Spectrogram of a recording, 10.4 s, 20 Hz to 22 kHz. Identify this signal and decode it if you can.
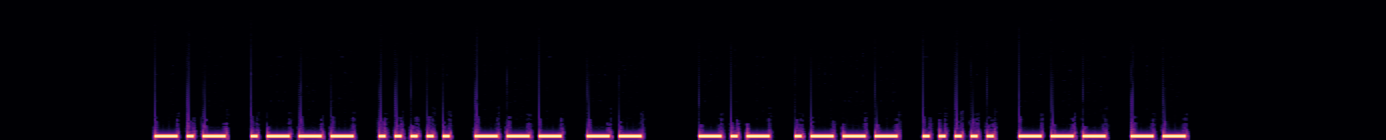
Morse code, heard as a keyed tone, about 20 wpm, 700 Hz. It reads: KJ5OM KJ5OM
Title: USA Call Signs Repeated 2x 20wpm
